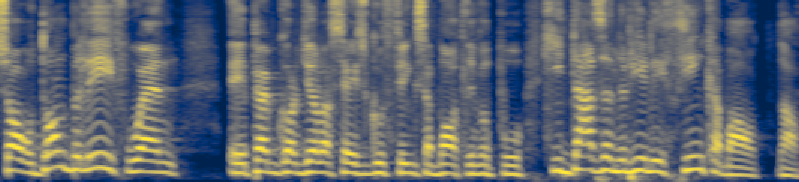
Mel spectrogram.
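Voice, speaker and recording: On a very clean recording with a silent background and a dry, close sound with no echo, a man speaks at a moderate pace in a high voice with a passionate tone and lively intonation. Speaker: football podcast co-host. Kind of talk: casual chat. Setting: studio.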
